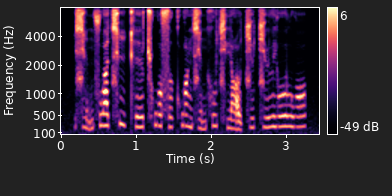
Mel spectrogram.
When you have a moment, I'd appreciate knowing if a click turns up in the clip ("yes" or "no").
no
